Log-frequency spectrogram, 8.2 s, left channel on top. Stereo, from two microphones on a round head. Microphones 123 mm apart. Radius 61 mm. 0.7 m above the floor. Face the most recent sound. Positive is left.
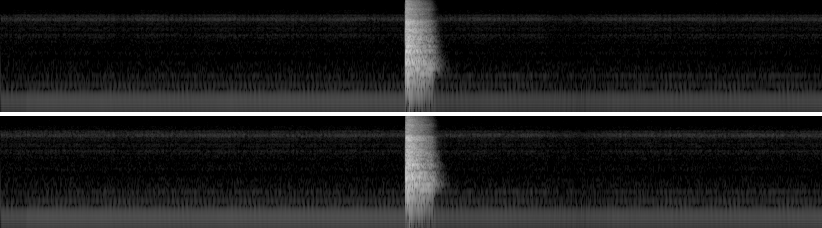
turn(degrees=45)  # may be behind; listen again after turning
